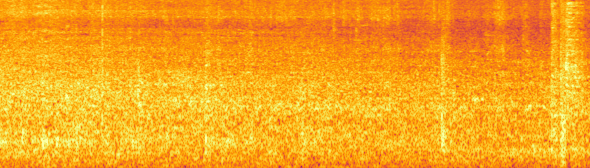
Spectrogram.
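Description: Passenger coaches rolling slowly past on the rails, their wheels making a steady rolling noise that slowly grows quieter, with a few sharp clicks near the end.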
